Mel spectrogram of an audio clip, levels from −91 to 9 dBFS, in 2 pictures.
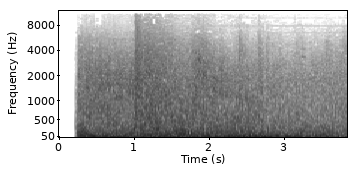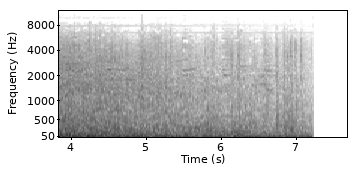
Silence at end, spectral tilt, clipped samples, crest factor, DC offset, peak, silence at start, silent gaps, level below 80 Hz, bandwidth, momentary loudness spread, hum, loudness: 0.45 s; -6.5 dB/octave; under 0.1%; 12 dB; under 0.1%; 0 dBFS; 0.2 s; none; -16 dBFS; 9.6 kHz; 19 LU; none; -15 LUFS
